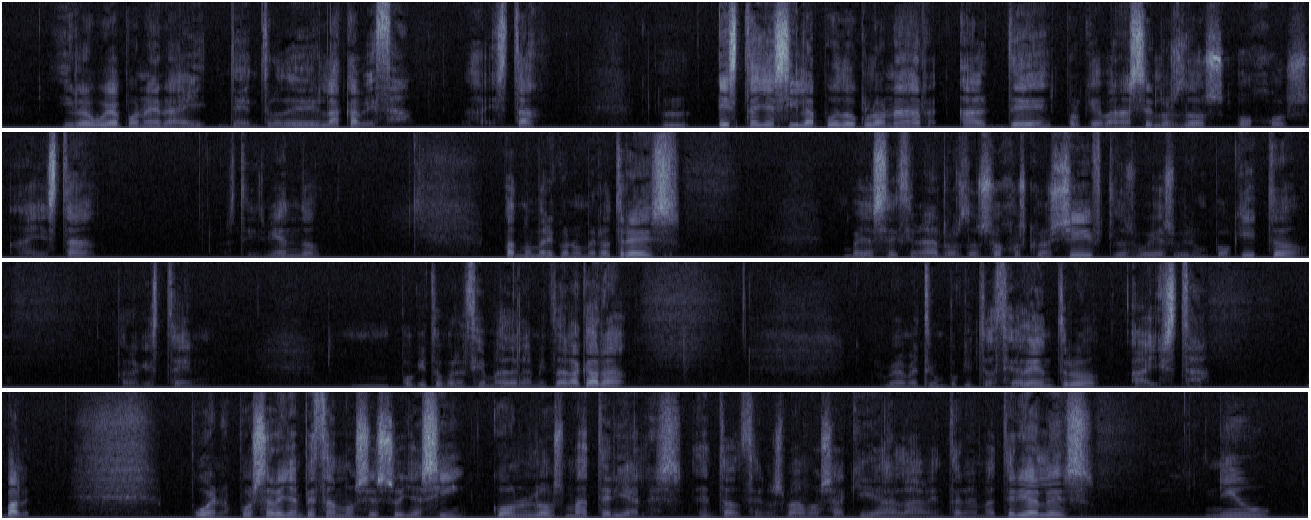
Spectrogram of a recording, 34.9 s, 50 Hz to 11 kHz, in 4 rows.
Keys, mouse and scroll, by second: 2.9-3.3 scroll up 4, 3.8 shift+middle click, 7.1 alt+d, 12.4 KP_3, 14.7 shift+click, 16.1 g, 19.7 g, 22.0 KP_7, 24.0 g, 25.6 middle click, 28.6 scroll down 1, 29.2 shift+middle click, 32.7 click, 34.1 click.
